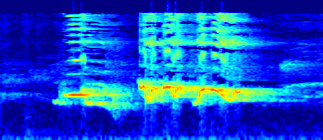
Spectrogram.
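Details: Black-throated laughingthrush whistling during training of a young bird to sing; a short level whistle, then a longer string of full, loud whistled notes wavering at a steady pitch before fading.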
